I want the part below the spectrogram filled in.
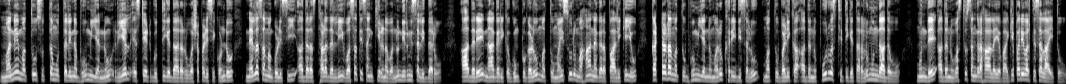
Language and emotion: Kannada, neutral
